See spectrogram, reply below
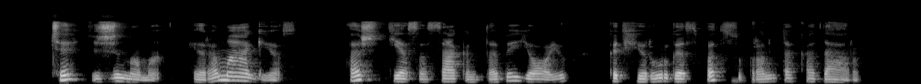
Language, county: Lithuanian, Vilnius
